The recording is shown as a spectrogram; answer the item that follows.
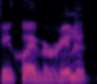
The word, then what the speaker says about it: Fuquay-Varina: it okay so uh it's for it's really pronounced Fuquay Varina UK Barina is that correct did I mess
